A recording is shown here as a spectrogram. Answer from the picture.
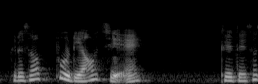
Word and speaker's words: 不了解: 이때 러자 뿌와 합치게 되면은 랴오로 발음이 됩니다. 다시요. 러는요. 뿌와 함께 오면은 랴오로 발음됩니다. 그래서 뿌랴오지에 그에 대해서 잘 모릅니다.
